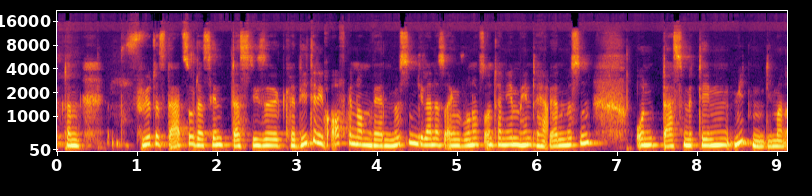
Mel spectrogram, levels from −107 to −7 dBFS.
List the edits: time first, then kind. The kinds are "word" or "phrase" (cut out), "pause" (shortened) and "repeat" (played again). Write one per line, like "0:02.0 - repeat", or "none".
0:03.3 - word
0:04.5 - word
0:06.1 - phrase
